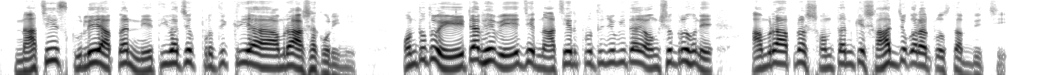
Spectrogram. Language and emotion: Bengali, surprised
